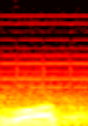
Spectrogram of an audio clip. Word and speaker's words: walk: You have to pronunciate it where the silent things are given like that, like we pronunciate talk, the L is silent like that, walk, that is L is silent.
